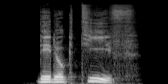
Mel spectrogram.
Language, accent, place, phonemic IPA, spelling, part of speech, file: German, Germany, Berlin, /ˌdedʊkˈtiːf/, deduktiv, adjective, De-deduktiv.ogg
- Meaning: deductive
